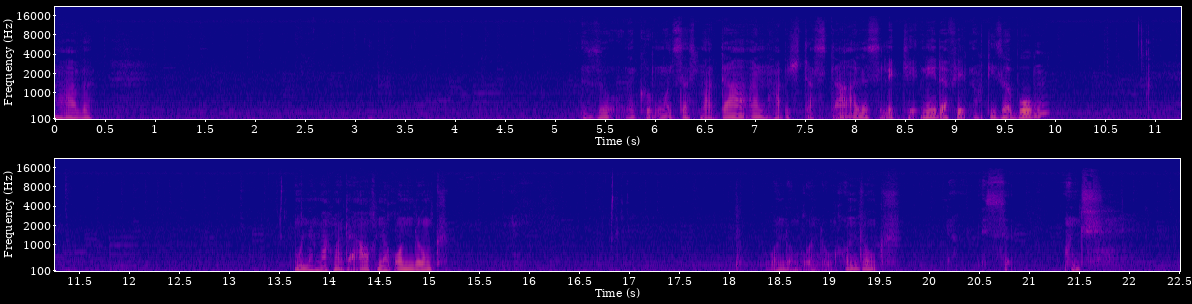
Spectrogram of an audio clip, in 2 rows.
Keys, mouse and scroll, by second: 0.1 ctrl+click, 2.1 ctrl+click, 3.3-4.4 shift+middle drag, 4.8-5.9 shift+middle drag, 6.1-6.9 shift+scroll down 2, 7.1-8.5 middle drag, 10.7-11.2 ctrl+scroll up 3, 12.8 ctrl+click, 13.3 ctrl+scroll up 2, 13.5-14.1 scroll down 4, 14.3-16.1 middle drag, 19.8 click, 21.6 middle click.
